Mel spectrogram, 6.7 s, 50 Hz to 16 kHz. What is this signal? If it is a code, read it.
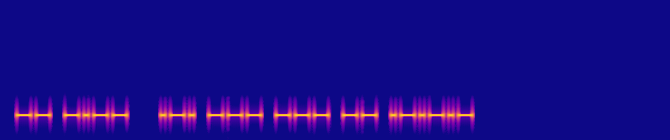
Morse code, heard as a keyed tone, about 25 wpm, 700 Hz. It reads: MY ROOM.
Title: Sentences from Top 1000 Words - Review Part 1 - 25wpm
